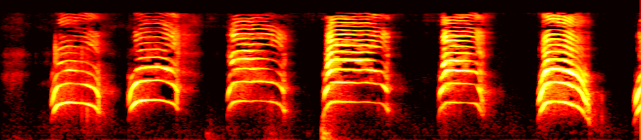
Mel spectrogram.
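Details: Loud crying from Akuro, a rescued kitten being fostered. Seven bright, arched meows repeat roughly once a second in a steady insistent series, each clear and harmonically rich against a quiet room.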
